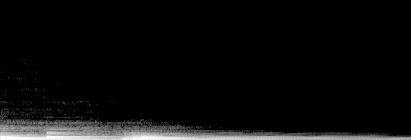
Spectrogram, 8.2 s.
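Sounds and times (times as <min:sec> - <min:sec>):
cello playing instrumental Christmas music: 0:00.0 - 0:06.2
piano playing instrumental Christmas music: 0:00.0 - 0:08.2.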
